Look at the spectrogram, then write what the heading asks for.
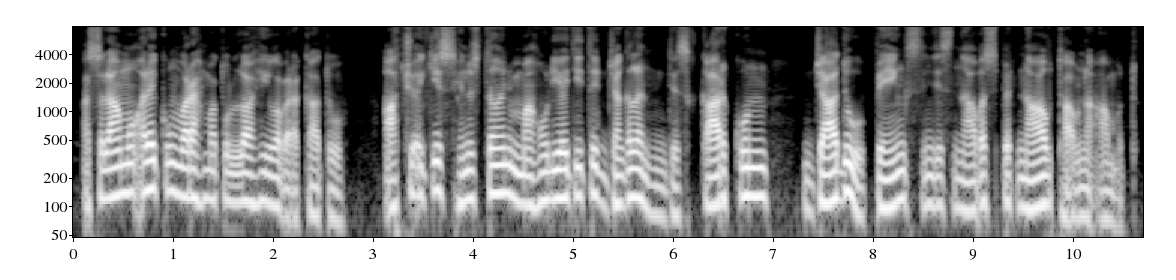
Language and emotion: Kashmiri, neutral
